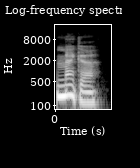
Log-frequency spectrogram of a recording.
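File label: "mega", English, British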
